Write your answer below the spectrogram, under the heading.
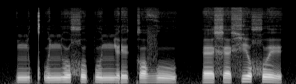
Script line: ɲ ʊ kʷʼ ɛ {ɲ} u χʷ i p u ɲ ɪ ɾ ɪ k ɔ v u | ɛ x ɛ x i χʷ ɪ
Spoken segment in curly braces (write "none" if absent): ɲ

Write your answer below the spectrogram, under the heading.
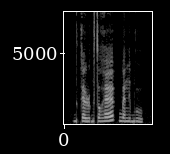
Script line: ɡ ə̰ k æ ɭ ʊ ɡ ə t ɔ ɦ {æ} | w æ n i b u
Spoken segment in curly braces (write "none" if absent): æ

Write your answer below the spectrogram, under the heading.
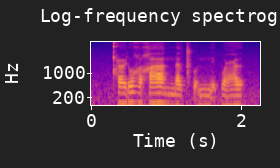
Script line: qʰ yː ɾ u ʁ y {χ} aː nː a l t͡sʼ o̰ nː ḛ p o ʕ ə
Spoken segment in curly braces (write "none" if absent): χ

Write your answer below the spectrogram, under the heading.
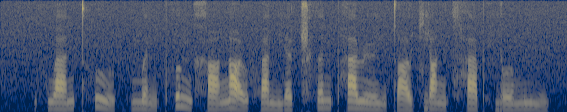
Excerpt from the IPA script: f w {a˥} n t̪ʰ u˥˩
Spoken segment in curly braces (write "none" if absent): a˧˥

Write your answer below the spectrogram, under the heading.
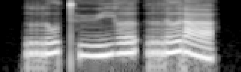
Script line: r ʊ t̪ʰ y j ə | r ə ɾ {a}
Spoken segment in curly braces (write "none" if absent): a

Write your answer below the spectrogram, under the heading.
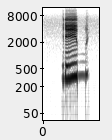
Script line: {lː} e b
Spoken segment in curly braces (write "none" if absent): ɾ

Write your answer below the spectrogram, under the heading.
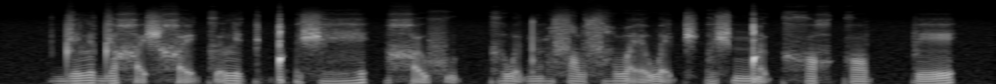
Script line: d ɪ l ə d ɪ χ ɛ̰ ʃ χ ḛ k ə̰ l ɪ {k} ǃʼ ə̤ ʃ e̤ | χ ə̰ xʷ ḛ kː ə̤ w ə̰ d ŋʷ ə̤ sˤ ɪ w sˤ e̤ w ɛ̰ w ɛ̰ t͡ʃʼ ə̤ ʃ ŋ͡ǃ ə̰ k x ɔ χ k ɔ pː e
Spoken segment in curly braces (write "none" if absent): k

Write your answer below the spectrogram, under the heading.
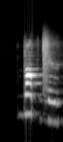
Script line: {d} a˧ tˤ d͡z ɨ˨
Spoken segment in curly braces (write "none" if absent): b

